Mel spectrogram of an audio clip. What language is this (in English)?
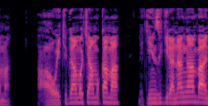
Ganda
